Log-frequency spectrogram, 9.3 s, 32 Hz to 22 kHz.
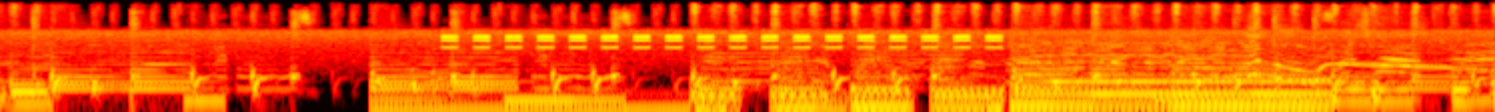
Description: Telephone call progress tone (North American plan), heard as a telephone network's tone, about 1400, 2050, 2450, 2600 Hz, 0.1 s on and 0.1 s off, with phone line noise. Off-hook warning tone.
